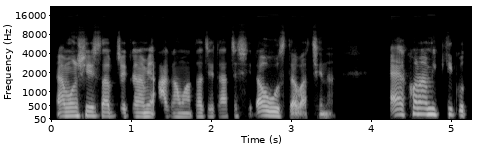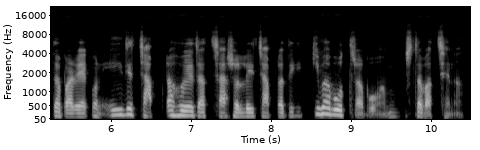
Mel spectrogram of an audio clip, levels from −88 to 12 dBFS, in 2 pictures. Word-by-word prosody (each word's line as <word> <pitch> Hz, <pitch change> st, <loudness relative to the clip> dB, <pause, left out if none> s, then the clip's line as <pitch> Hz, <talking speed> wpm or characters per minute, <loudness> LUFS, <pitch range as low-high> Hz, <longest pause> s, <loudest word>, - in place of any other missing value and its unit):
এবং 145 Hz, +1 st, +3 dB
সেই 150 Hz, -2 st, +2 dB
subject 135 Hz, 0 st, -2 dB
এর -, -, +2 dB
আমি 130 Hz, -, +3 dB, 0.2 s
আগামাথা 120 Hz, +1 st, -3 dB
যেটা 125 Hz, 0 st, -10 dB
আছে 135 Hz, -, -12 dB
সেটাও 160 Hz, -, +2 dB
বুঝতে 140 Hz, -1 st, +1 dB
পারছি -, -, -4 dB
না। -, -, -17 dB, 0.9 s
এখন 210 Hz, +3 st, 0 dB
আমি 200 Hz, 0 st, +7 dB
কি 200 Hz, -, -2 dB
করতে 155 Hz, -2 st, -1 dB
পারি? 120 Hz, 0 st, +3 dB
এখন 145 Hz, +2 st, -7 dB, 0.2 s
এই 180 Hz, -, +2 dB
যে 200 Hz, -, +6 dB
চাপটা 170 Hz, -, -2 dB
হয়ে 160 Hz, -2 st, +5 dB
যাচ্ছে, 135 Hz, -, -1 dB
আসলে 130 Hz, -, -1 dB
এই -, -, -11 dB
চাপটা 130 Hz, +1 st, -2 dB
থেকে 145 Hz, 0 st, -16 dB, 0.2 s
কিভাবে 210 Hz, -2 st, +4 dB
উতরাবো -, -, -6 dB
আমি 125 Hz, -, -20 dB
বুঝতে -, -, 0 dB
পারছি -, -, -1 dB
না। -, -, -22 dB
145 Hz, 190 wpm, -23 LUFS, 130-170 Hz, 0.9 s, আমি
